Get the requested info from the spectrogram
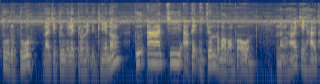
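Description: A man speaking Khmer in continuous narration, with a faint steady high-pitched whine behind his voice.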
